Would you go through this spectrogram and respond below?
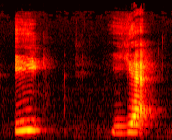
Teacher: My tongue is stopped at the top of my mouth and I'm not letting that air pass through.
